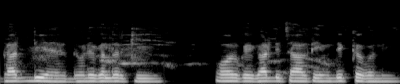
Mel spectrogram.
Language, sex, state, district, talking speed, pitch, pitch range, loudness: Rajasthani, male, Rajasthan, Churu, 165 wpm, 150 Hz, 140-155 Hz, -18 LUFS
